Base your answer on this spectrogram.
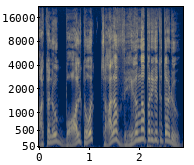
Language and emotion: Telugu, surprised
